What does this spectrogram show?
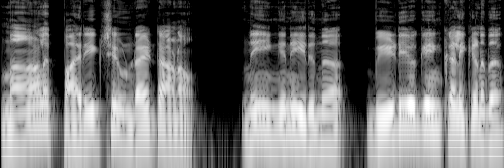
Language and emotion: Malayalam, angry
